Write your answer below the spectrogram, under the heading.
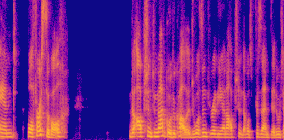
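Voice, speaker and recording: A woman with a Polish accent speaks at a medium pitch with fairly even intonation against a quiet background. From Poland. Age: 40s. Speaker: podcast co-host. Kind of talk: casual chat.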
